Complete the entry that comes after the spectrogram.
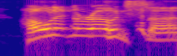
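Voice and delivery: play-acted very high, urgent-sounding shout. Retelling a bus skidding on a wet interstate: imitating dad yelling. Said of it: "my dad was yelling".

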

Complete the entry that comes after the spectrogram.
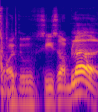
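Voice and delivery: fake Spanish accent. Re-enacting a badly dubbed movie scene, in a bad Spanish accent. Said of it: "we're going to be doing some bad Spanish accents".

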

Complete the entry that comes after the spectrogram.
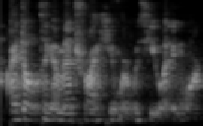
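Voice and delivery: deadpan delivery. Describing a TV episode, quoting a character's line to Vortis, retold deadpan.

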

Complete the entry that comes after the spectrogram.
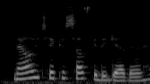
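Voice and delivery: plain reading voice

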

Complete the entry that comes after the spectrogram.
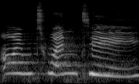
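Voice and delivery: put-on very high, loud British accent, blurted out. Quoting how a line sounds on the rehearsal track, in a British accent. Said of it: "that was a really good British accent".

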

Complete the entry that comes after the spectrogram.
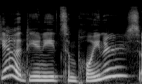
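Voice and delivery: put-on, faux-helpful, sarcastic tone. Retelling a past reply to a question about babies: imitating own sarcastic reply. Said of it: "I'm kinda sarcastic about that one".

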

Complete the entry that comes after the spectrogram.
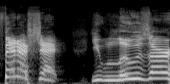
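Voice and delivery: shrill, booming heckling yell, very high and very loud. Imagining being the guy yelling at a shooter who keeps missing, mock yelling. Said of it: "that guy yelling at him".

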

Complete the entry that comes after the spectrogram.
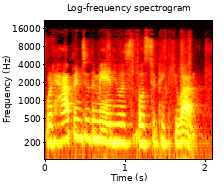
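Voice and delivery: plain reading voice

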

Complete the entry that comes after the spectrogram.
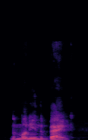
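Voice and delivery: ordinary delivery

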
